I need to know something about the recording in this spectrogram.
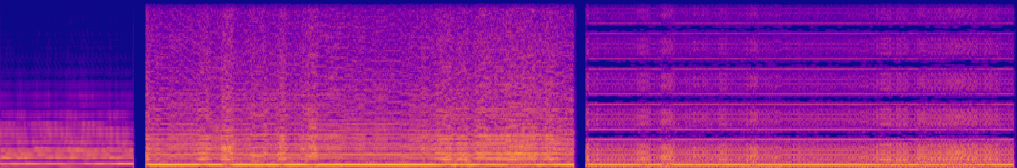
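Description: Heavily distorted, effects-processed audio: a harsh, dense noise over a steady droning tone. It plays in separate blocks that cut off abruptly and restart, about a second and a half in and again near six seconds.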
